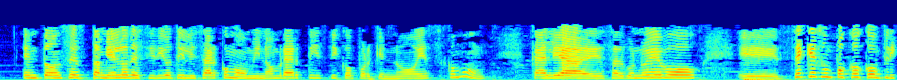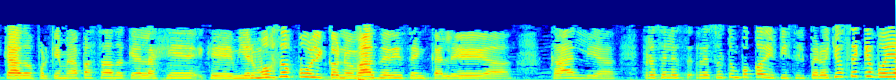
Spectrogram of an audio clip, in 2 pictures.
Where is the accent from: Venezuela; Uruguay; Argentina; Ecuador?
Ecuador; Quito, Pichincha; Yo soy quiteña, tengo 21 años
